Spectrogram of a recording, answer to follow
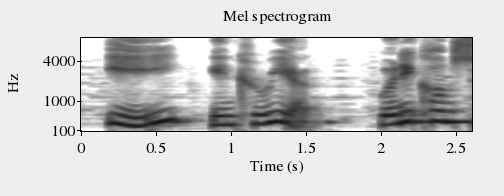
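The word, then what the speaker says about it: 이: this Chinese character means plum tree and it's pronounced e in Korean when it comes to Korean given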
